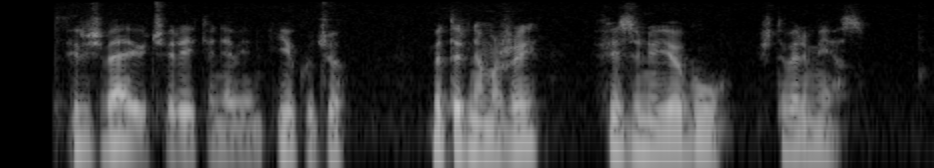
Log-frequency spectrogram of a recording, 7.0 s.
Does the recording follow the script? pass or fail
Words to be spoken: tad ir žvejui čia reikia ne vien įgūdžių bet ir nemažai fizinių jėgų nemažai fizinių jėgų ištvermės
fail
